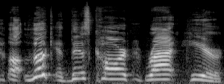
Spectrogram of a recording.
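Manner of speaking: gushing hammed-up card hype; Evan Irwin impression. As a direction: oversell the card like an overexcited streamer. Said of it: "I'm not trying to Evan Irwin this card".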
